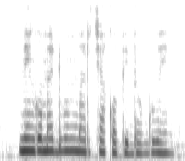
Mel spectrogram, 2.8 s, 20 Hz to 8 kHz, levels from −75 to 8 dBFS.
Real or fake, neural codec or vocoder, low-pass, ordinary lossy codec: fake; codec, 16 kHz, 8 kbps, FreqCodec, smaller model; 7.2 kHz; none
